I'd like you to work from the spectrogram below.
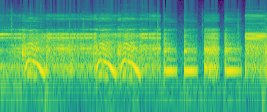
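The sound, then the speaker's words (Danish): Electronic alarm from a novelty wall alarm clock shaped like a gorilla at a drum kit: repeated swooping chirps, then a few choppy bursts of a steady tone broken by short gaps, loud throughout. “Det er sindssygt fedt vækkeur på en eller anden måde.”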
